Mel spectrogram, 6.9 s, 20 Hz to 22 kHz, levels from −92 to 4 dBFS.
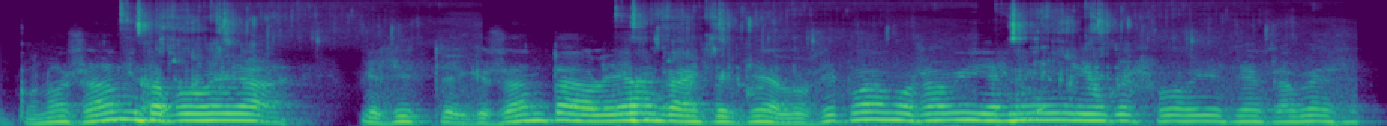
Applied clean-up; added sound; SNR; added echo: neural mask model Resemble Enhance denoiser.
